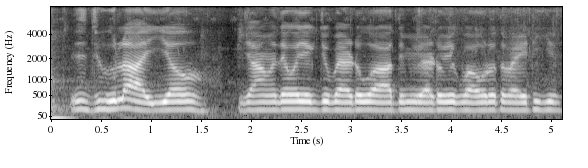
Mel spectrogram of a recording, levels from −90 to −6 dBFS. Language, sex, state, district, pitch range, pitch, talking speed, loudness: Bundeli, male, Uttar Pradesh, Budaun, 165-175 Hz, 170 Hz, 165 wpm, -15 LUFS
